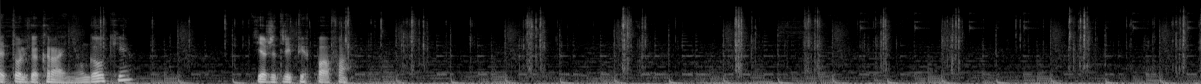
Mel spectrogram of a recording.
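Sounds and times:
music with steady beat: 0.0s - 12.0s
twisty puzzle clicking: 0.0s - 12.0s.

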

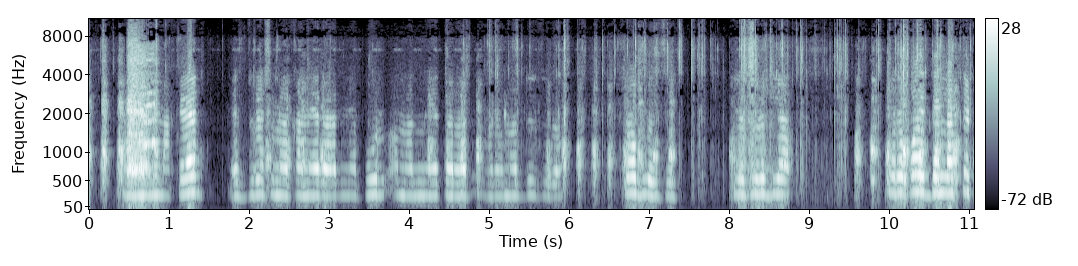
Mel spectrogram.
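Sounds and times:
chickens clucking: 0.0s - 8.8s, 9.5s - 11.0s
woman talking: 0.5s - 6.0s, 6.7s - 7.4s, 8.0s - 8.8s, 10.0s - 11.0s.

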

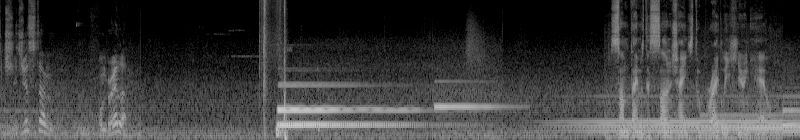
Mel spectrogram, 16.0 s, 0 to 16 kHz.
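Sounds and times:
keyboard note ringing: 5.5s - 16.0s
soft held keyboard chords: 5.6s - 16.0s.

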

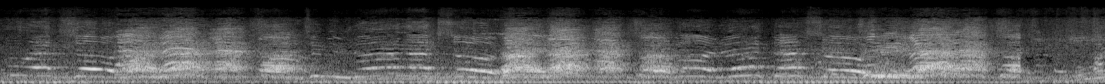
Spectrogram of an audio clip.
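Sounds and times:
crowd shouting a slogan: 0.4s - 10.2s.

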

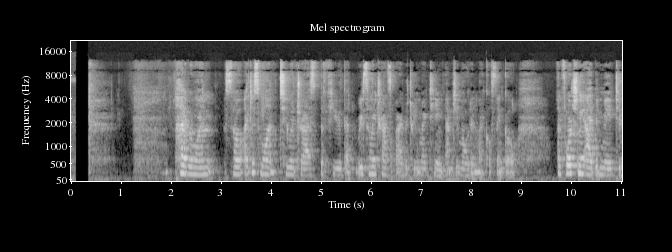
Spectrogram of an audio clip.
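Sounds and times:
woman breathing softly: 8.9s - 9.7s.

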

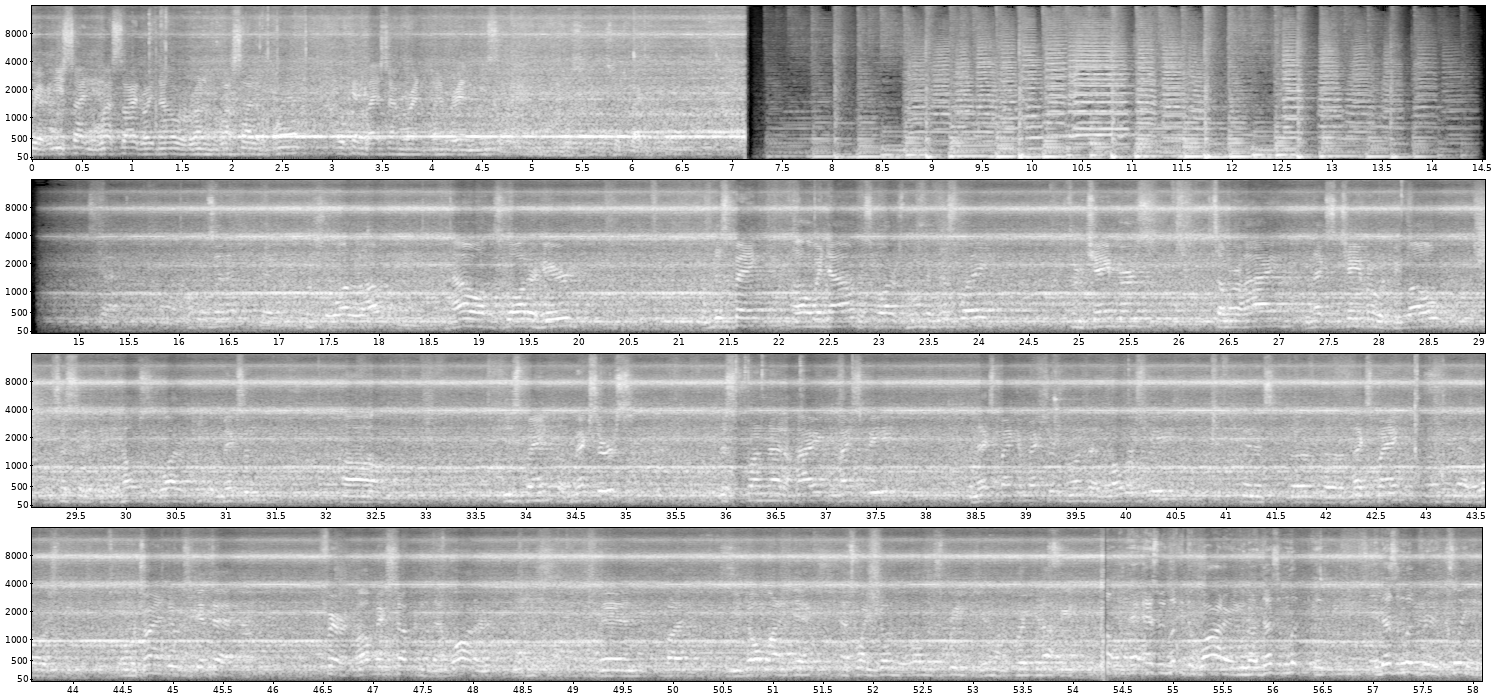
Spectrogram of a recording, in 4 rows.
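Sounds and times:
high whine: 0.0s - 7.2s, 8.5s - 58.0s
machinery drone: 0.0s - 7.2s, 14.6s - 58.0s.

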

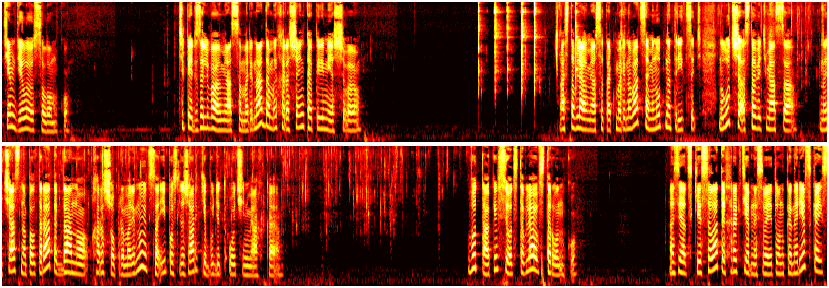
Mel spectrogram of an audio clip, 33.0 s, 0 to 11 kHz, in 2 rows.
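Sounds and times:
metal spoon clinking glass cup: 9.6s - 11.6s
hand squishing meat in marinade: 14.5s - 25.8s.

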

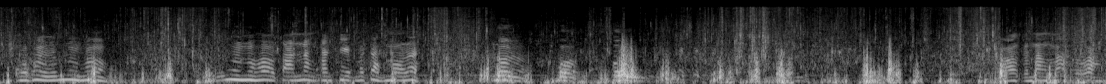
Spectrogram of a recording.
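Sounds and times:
small waves washing against rocks: 0.0s - 11.0s
wind buffeting microphone: 0.0s - 11.0s.

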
